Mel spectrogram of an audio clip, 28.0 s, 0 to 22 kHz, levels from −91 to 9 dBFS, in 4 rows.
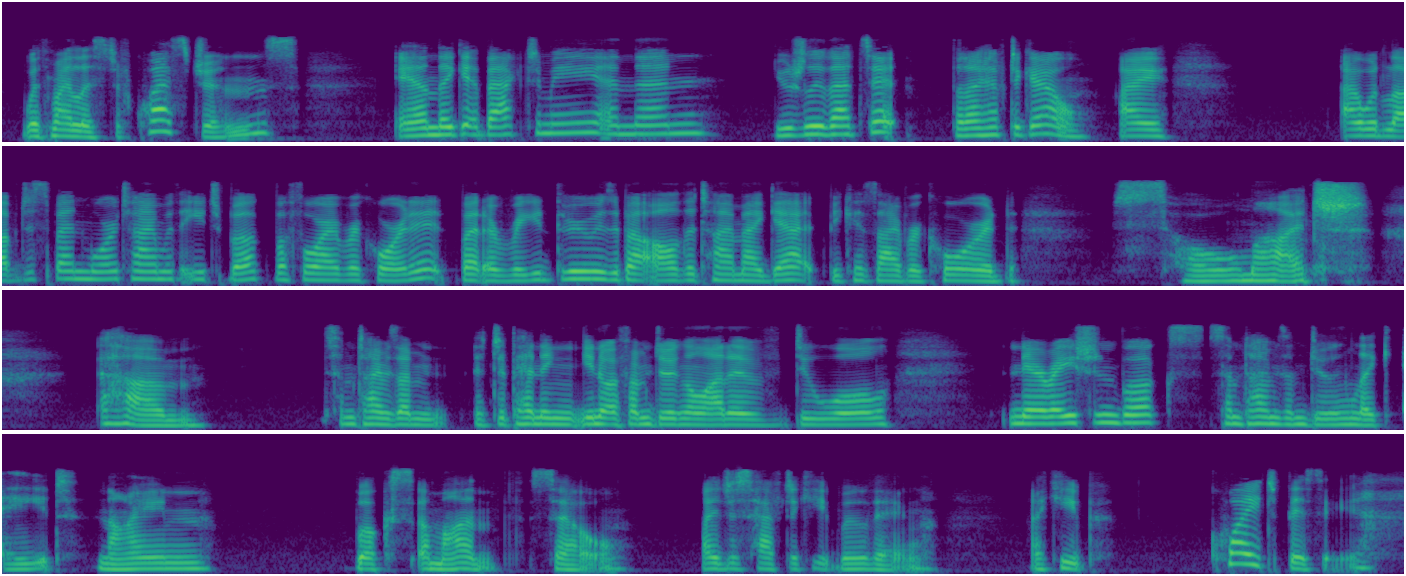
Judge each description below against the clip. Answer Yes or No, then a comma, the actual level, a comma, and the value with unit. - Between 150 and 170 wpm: No, average, 185 wpm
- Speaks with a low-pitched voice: No, medium, 175 Hz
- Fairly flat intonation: No, average, 4.6 semitones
